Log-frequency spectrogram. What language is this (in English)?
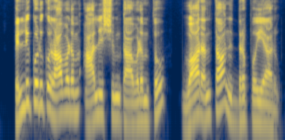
Telugu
